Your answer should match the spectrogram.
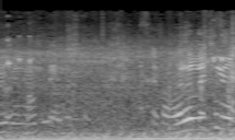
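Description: Low, steady rumble of a passenger van's engine and road noise heard from inside the crowded cabin, growing louder a little past the middle, with passengers' voices calling out near the end.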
